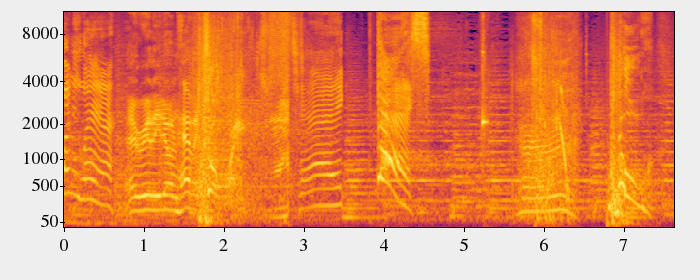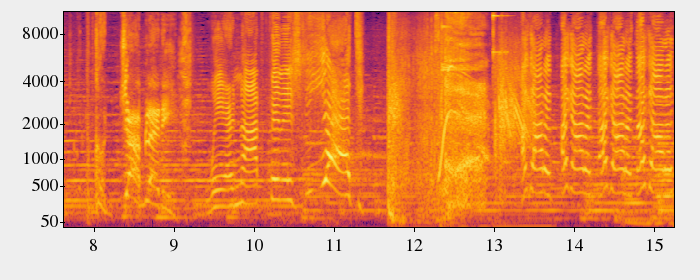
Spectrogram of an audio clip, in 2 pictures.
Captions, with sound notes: I really don't have a choice. Take this! Ooh! Good job, laddie! We're not finished yet! [gagging] I got it! I got it! I got it! I got it!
